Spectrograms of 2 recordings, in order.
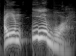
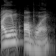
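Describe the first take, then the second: First: The article is a full stressed 'ay' sound. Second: The article is a short weak 'uh' sound.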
